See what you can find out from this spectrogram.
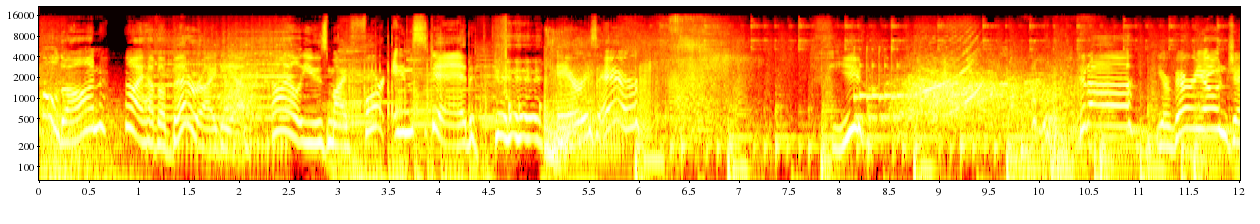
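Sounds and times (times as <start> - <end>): background music with drum beat: 3.0 - 12.0.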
